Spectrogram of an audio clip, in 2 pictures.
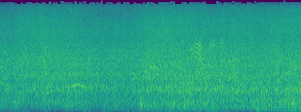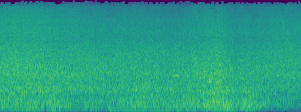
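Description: Steady wash of sea surf and water sloshing around people in the shallows, with faint voices calling out once or twice.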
